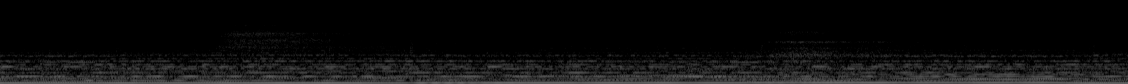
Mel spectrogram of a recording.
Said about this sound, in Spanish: La lluvia me pone reflexivo. Me abraza y quisiera vivir con ese sonido en el fondo siempre.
